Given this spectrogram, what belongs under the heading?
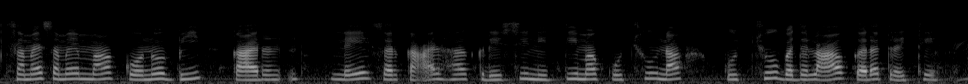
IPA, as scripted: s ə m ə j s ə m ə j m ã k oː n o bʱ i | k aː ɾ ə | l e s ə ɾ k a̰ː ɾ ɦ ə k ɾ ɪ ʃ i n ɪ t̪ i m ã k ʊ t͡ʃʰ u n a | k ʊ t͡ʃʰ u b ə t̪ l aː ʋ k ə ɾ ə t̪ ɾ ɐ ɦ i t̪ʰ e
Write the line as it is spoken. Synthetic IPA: s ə m ə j s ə m ə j m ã k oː n o bʱ i | k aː ɾ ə | l e s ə ɾ k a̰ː ɾ ɦ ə k ɾ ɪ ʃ i n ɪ t̪ i m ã k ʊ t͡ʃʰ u n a | k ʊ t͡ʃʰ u b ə d̪ l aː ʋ k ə ɾ ə t̪ ɾ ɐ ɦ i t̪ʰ e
